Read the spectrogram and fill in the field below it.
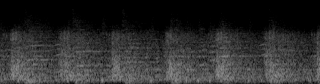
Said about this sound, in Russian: Ритм марша, как правило, попадает в ритм четких шагов. Ну, приглушим егерский марш, который сейчас звучит, и добавим тех самых шагов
